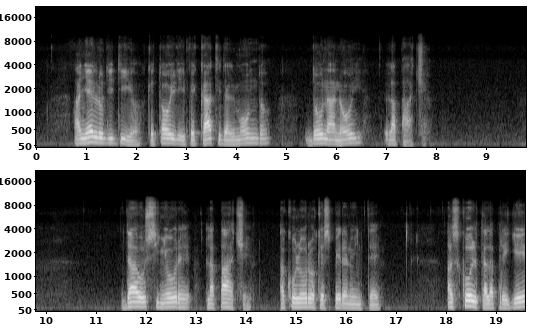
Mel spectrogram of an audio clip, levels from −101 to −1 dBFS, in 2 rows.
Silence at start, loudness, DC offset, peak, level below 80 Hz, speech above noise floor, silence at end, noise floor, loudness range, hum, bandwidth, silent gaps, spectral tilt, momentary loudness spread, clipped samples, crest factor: 0.75 s; -23 LUFS; under 0.1%; -4 dBFS; -68 dBFS; 43 dB; 0 s; -65 dBFS; 9 LU; none; 9.4 kHz; none; -6.5 dB/octave; 18 LU; under 0.1%; 20 dB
